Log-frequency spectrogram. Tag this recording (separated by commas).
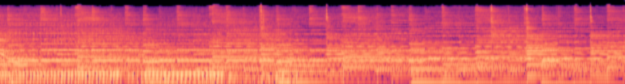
Music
